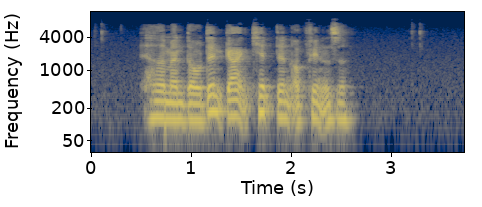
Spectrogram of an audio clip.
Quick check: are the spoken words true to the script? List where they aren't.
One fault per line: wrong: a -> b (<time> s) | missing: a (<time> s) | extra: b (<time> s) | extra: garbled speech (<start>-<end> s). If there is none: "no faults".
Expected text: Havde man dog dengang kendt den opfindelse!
no faults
